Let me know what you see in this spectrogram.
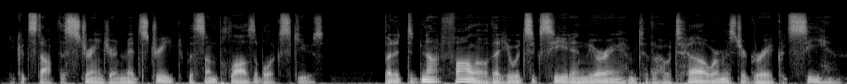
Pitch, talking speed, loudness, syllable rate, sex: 80 Hz, 235 wpm, -20 LUFS, 5.5 syllables/s, male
